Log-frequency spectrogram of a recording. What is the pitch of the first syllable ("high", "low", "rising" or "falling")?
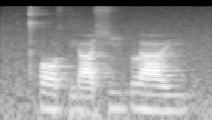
falling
